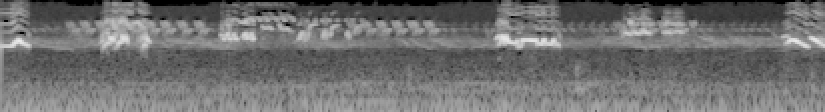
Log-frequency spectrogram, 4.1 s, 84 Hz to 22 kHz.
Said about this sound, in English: Then, as evening comes on, the same robin interweaves these phrases with exquisite whisper-like notes from its personal treasury of 75 to 100 different whispered notes. The potential song variety is amazing. The musical results, enchanting.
